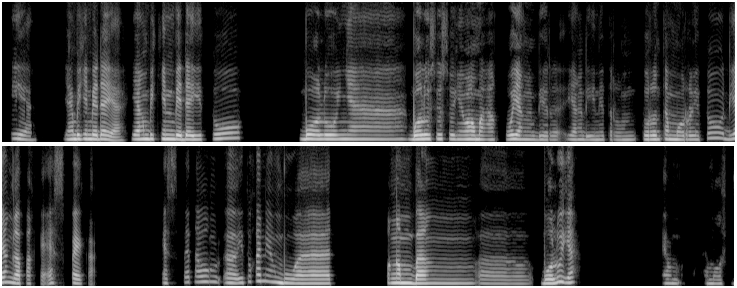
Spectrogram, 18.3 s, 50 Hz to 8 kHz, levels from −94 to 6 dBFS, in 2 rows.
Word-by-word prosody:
Iya, 250 -3 -2 0.5
yang 235 +1 0
bikin 245 0 +3
beda 240 0 +5
ya, 190 -6 0 0.2
yang 240 +1 +5
bikin 245 0 +3
beda 230 0 +6
itu, 225 +3 -1 1.0
bolunya 240 0 +3 0.7
bolu 235 +2 +6
susunya 240 -2 -3
mama 230 -1 +2
aku 230 - -6
yang 220 -2 -1
di 210 -1 -7
re 210 0 -14
yang 215 -1 -8
di 205 - -7
ini, 210 0 -9
turun 210 0 -13
turun-temurun 225 0 -1
itu 255 - -15 0.2
dia 275 +4 +1
nggak 235 -3 +2
pakai 220 - -12 0.2
SP 235 -3 -2
Kak, - - -18 0.8
SP 245 +1 -14
tau? 315 0 -7
Eee, 255 0 -2
itu 320 - -15
kan 355 +2 -3
yang 305 -6 0
buat, 230 -1 +1 0.6
pengembang, 250 -2 +5 0.6
eee, 210 -1 -12 0.2
bolu 230 +5 +3
ya. 275 +2 -1 1.1
Em 230 -1 -10 0.3
emuls 215 -1 -10
230 Hz, 135 wpm, -22 LUFS, 220-245 Hz, 1.1 s, beda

